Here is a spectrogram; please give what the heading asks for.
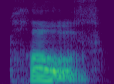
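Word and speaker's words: טוב: But in the Hebrew, it's going to be this tov, right? It's going to look like tob, but you're going to pronounce tov, right?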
